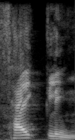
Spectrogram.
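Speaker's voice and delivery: Cycling with a push on সাই; stressed first syllable. Shown as a demonstration. Teacher showing the stress mark in practice, stressed. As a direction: lean on the first part of cycling. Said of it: "একটু চাপ দিতে হবে".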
